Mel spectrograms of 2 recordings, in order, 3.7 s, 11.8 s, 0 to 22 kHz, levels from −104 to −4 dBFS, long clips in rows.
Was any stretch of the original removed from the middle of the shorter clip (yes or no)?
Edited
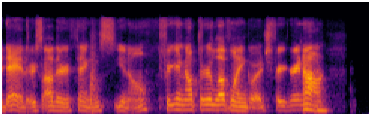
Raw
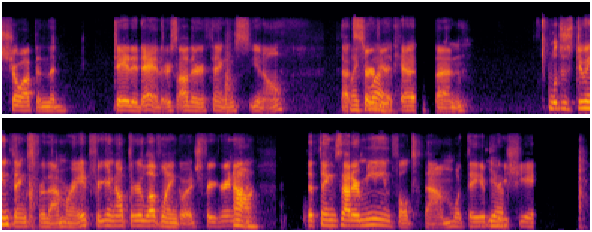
yes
